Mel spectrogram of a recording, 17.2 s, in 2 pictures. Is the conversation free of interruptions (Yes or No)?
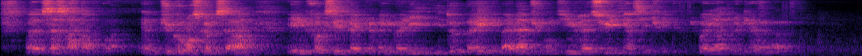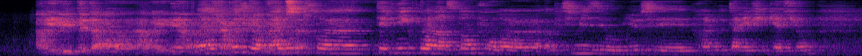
No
